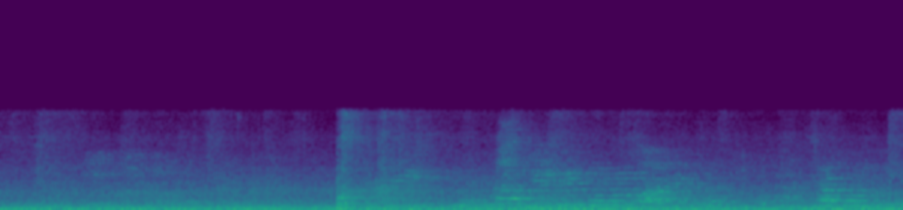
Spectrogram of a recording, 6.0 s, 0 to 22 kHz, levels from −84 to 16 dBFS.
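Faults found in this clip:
No audible faults detected.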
